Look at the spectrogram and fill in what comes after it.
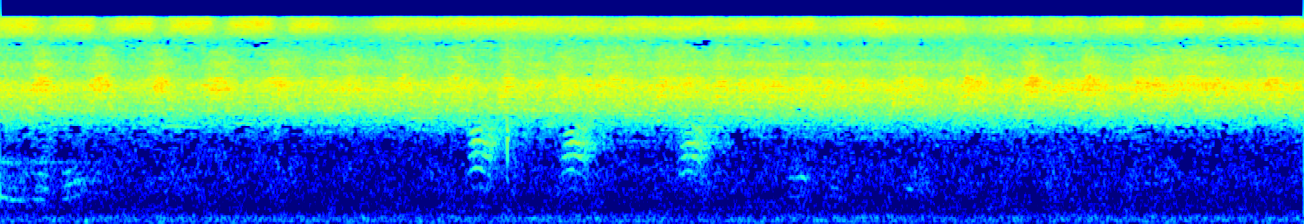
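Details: High buzzing drone of cicadas in a summer garden in Seoul, Korea, steady and slightly pulsing, with a few distant bird caws around the middle.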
